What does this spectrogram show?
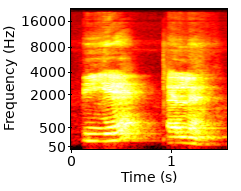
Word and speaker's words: palm: Here HIGH, ALMS, next RIGHT, PALM. So please pronounce this word high, HIGH. In this word, the silent words are GH. Arms, LE silent word. Right, GH silent word. And a palm, L silent word.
